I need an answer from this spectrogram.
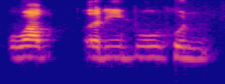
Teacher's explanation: wad kita kena telan jangan lantunkan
